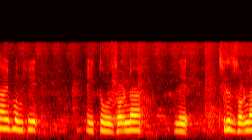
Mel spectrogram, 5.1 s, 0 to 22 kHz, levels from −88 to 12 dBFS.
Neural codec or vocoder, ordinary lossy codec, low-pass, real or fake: none; none; 7.2 kHz; real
